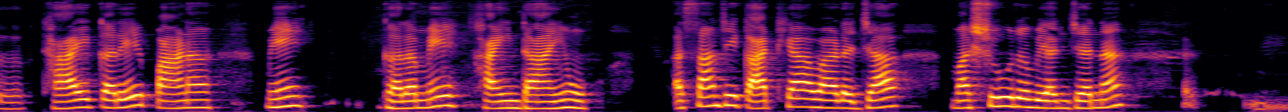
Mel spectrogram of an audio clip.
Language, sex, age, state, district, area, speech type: Sindhi, female, 30-45, Gujarat, Junagadh, rural, spontaneous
